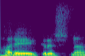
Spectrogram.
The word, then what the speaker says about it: हरे कृष्ण: शिखा है ना तो हरे कृष्णा हरे कृष्णा कृष्णा हरे हरे राम हरे राम राम हरे हरे ये सही उच्चारण है हरे कृष्णा महामंत्र करने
